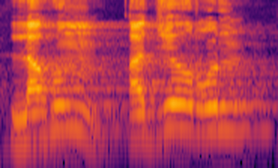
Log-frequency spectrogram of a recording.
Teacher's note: हमजा को जीम से जब मिलाएंगे तो यहां पर कलकला होगा क्योंकि जीम साकि साकिन है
